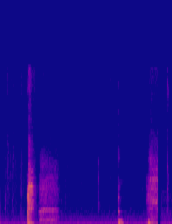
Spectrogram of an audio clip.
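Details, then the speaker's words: An adult's persistent hiccups that won't stop, occurring while they talk to the camera. "obviously the hiccups won't stop."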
